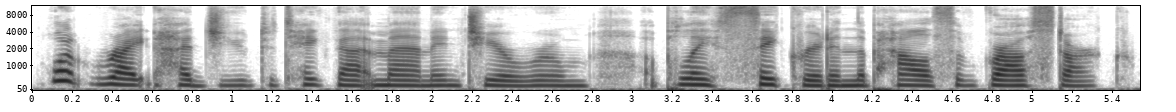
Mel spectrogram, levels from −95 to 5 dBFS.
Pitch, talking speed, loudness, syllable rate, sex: 210 Hz, 205 wpm, -19 LUFS, 4.9 syllables/s, female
